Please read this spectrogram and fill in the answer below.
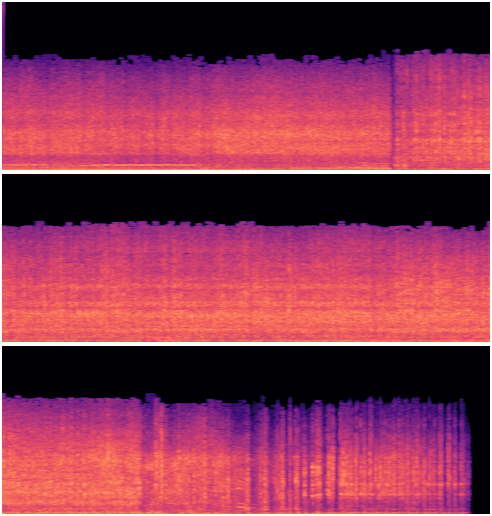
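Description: Wind rushing over a sled-mounted camera's microphone and runners scraping over snow on fast downhill sled runs. A long, high-pitched squeal is heard in the first second and a half. The sound changes abruptly about three seconds in, and a cluster of sharp knocks comes near the end as the ride slows.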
